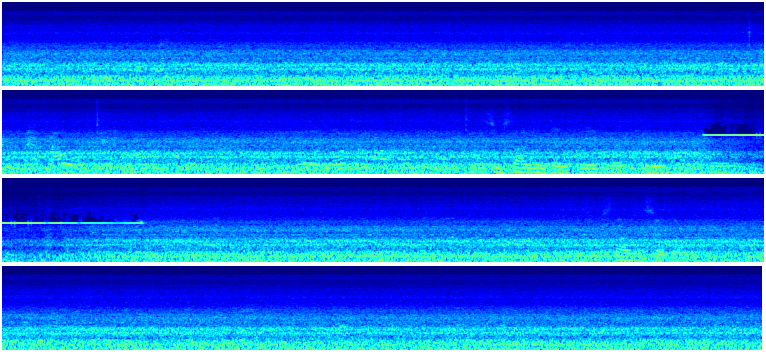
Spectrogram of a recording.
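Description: Steady airflow and engine noise inside a small jet's cockpit in flight, with one high, steady electronic alert beep lasting about two seconds midway.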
